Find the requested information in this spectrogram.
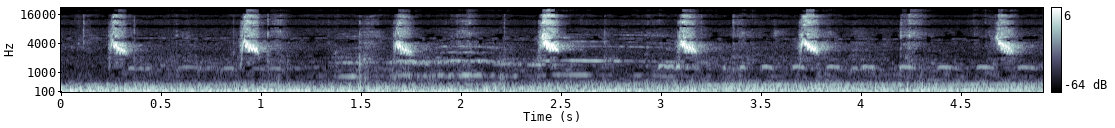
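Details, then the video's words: Weaver's high chirps repeated every half to three-quarters of a second, sharp and clipped, over low background rumble and a faint steady tone. "Crecet .. Cret ..!! SUARA PANGGILAN BURUNG MANYAR"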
